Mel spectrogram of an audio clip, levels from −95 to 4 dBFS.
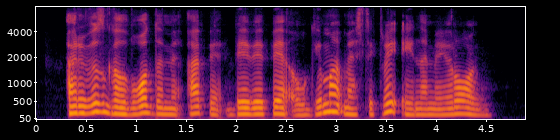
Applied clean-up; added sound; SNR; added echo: neural mask model DeepFilterNet 3.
